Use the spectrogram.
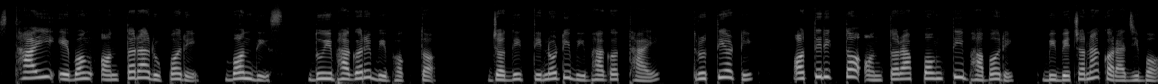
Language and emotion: Odia, neutral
